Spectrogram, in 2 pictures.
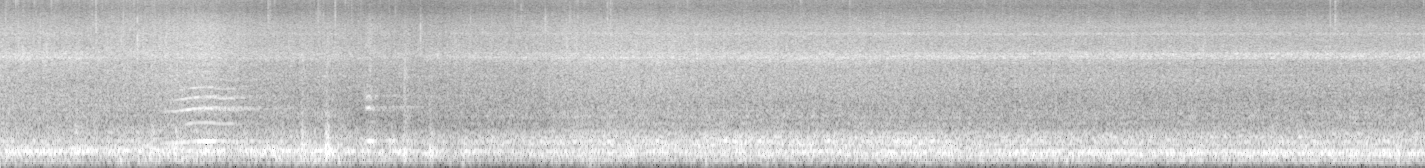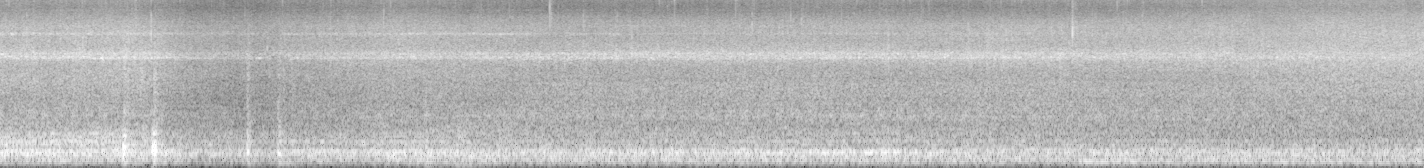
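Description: Narrow-gauge train running on its track in heavy rain, heard from an open car: a steady rumble of wheels and rain. A brief squeal about two seconds in, and the rumble drops back a little just past the middle.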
